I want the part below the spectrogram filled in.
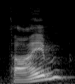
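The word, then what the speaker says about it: thyme: particles great uh what thy is also another her pronounced like the word time okay I actually pretty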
